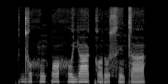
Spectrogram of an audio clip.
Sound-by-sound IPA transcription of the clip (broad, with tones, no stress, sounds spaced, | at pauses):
d o˦ h ũ˧ k͡p ɔ˧ h o˧ j aː˦ k ɔ˨ ɾ o˧ s ĩ˨ t a˧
